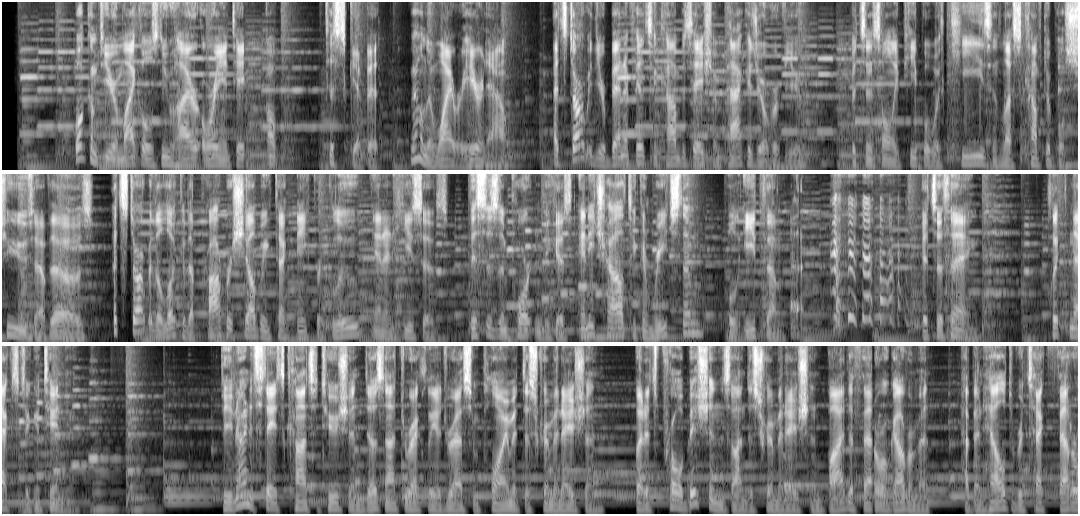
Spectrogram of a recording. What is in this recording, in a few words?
Voice Actor eLearning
